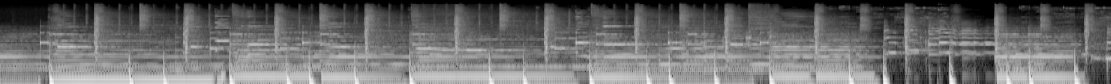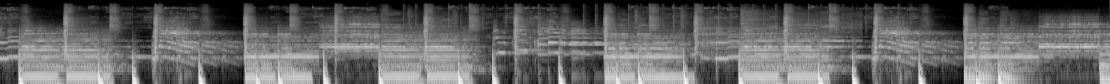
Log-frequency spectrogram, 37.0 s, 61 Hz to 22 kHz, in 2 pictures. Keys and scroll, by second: 0.0-1.4 typing, 5.2 Return.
